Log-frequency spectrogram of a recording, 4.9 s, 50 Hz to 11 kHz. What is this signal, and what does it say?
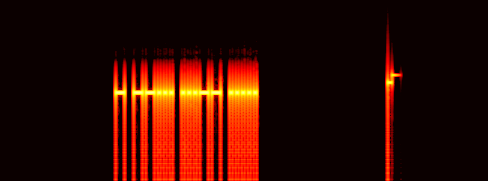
Morse code, heard as a keyed tone, about 40 wpm, 700 Hz. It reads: T735
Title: Numbers - Contest Style - 4-Digit 40wpm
